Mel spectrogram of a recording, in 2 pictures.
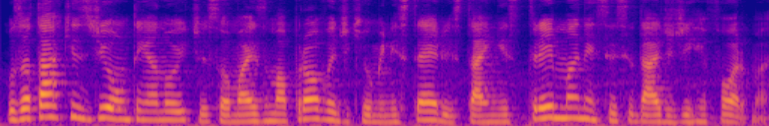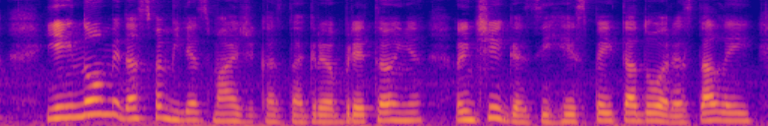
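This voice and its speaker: A woman's voice: on the low side, mellow, a little hiss or hum, lightly acted. Lady reading a pompous old rich wizard, stiff formal statement, brazilian accent. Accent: Brazilian Portuguese. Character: haughty aristocratic older male wizard politician.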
